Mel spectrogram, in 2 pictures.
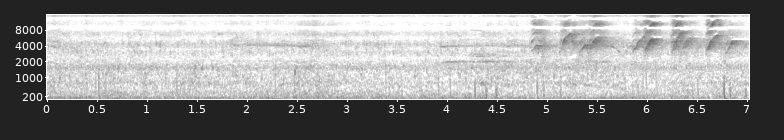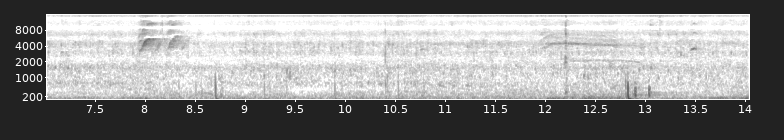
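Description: Quick, high bird chirps, six or seven in a row about five seconds in and two more a second or so later, over a steady low outdoor rumble. A single low thump near the end.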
